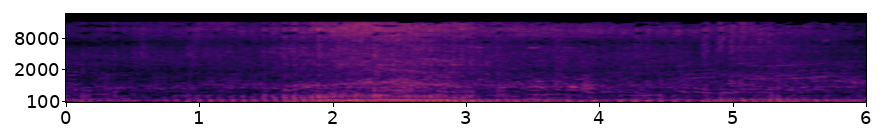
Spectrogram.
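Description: A motorcycle engine putters close by and passes.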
